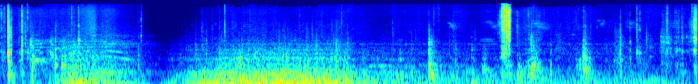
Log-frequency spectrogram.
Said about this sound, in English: It's been so hot, time to fire up the car.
